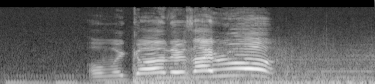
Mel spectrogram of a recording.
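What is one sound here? A young man exclaims loudly into a nearby microphone.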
